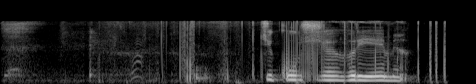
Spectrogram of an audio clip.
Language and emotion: Russian, sad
